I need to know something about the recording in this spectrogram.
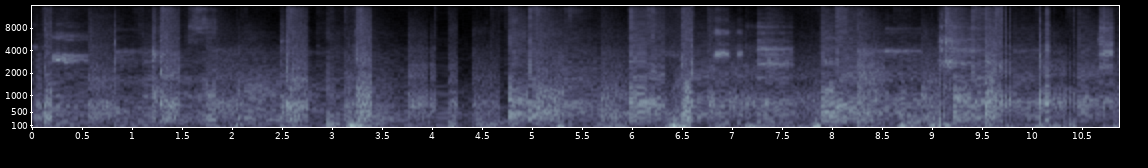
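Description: A squash rally: the ball cracks off rackets and walls in irregular sharp knocks, mixed with short high squeaks of court shoes on the wooden floor.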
